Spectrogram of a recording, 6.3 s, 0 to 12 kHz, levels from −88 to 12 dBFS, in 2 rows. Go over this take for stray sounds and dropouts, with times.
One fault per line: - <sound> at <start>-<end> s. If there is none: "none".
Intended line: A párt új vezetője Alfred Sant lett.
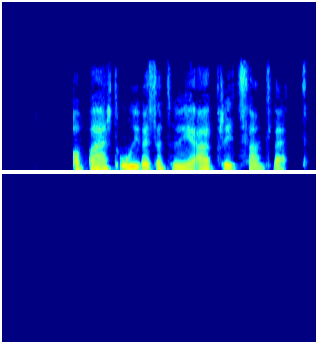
none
